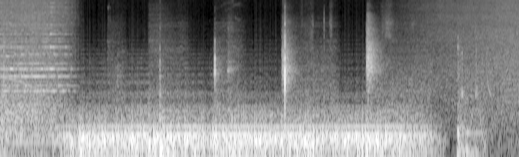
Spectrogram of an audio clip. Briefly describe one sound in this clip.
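A bright electronic chime swells and rings steadily, then cuts off.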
